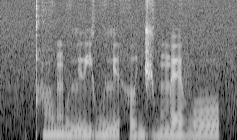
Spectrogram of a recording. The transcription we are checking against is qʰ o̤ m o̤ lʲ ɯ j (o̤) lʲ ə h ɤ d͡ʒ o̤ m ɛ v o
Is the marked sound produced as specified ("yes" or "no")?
yes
